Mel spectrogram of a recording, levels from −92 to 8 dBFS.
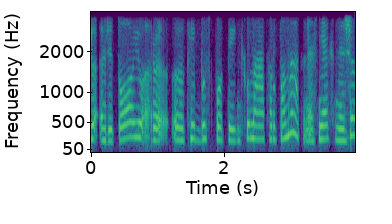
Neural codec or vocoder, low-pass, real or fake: none; 3.6 kHz; real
